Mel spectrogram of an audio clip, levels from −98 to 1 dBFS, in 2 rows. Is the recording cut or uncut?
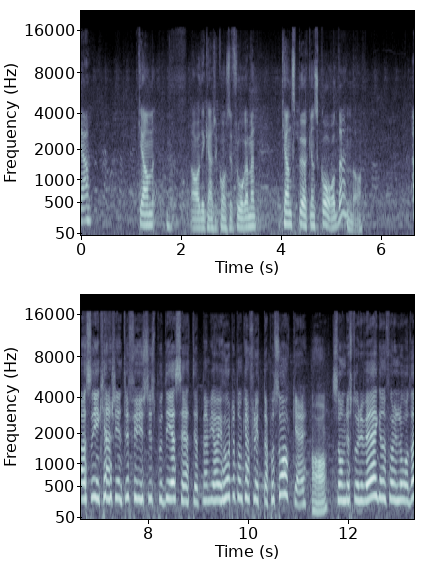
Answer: uncut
